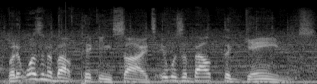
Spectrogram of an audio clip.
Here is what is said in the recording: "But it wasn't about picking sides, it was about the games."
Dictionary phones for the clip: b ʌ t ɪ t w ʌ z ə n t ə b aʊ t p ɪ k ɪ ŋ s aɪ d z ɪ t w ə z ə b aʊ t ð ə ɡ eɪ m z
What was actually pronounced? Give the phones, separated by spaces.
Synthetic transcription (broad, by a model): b ʌ t ɪ t w ʌ z ə n t ə b aʊ t p ɪ k ɪ ŋ s aɪ d z ɪ t w ə z ə b aʊ t ð ə ɡ eɪ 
